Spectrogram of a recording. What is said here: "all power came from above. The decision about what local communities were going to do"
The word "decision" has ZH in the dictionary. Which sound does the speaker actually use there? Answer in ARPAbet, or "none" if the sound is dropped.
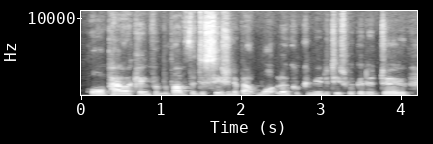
ZH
